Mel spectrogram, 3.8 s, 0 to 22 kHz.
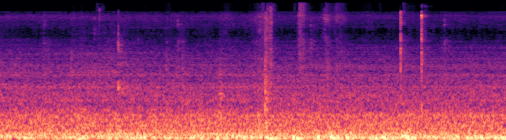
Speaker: so right now it's on its default fan mode it's not the zero decimal mode just the auto fan on msi effort barrier so here's what it sounds like default 40 speed so you can see the fan spinning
